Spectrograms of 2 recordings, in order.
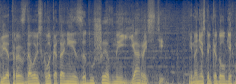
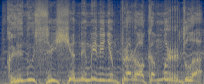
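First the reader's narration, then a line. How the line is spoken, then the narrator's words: Choked wheeze, two voices. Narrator (Russian): В унисон просипели оба десантника перехваченными горлами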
